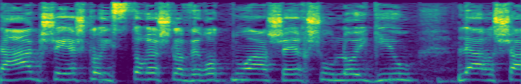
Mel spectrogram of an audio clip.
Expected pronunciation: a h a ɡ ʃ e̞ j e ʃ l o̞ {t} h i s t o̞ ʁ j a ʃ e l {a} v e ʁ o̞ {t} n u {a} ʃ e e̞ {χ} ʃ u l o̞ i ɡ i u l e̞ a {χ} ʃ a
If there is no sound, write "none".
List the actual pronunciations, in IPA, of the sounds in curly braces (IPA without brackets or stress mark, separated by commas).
none, a, t, a, χ, ʁ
